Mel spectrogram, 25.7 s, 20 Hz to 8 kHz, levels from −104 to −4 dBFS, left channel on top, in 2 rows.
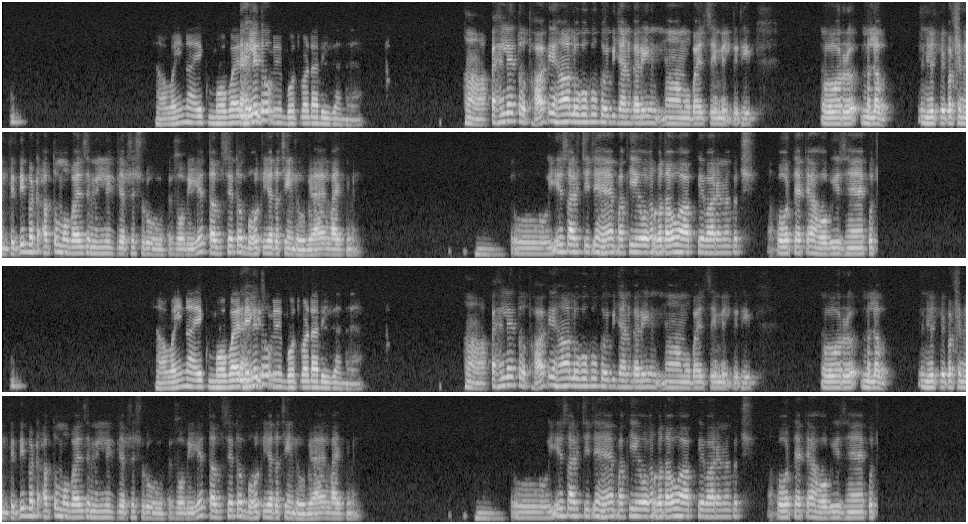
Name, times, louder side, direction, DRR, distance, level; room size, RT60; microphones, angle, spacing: voice 1, 2.0-4.8 19.2-19.5, right 2 dB, 45° right, 2.5 m, -26 dB
voice 2, 3.2-3.7 6.2-10.1 10.9-11.8 12.2-17.6 19.6-24.5, left 3 dB, 65° left, 1.7 m, -26 dB
head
